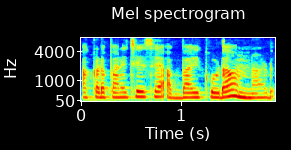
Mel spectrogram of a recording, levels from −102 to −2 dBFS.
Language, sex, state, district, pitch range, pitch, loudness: Telugu, female, Telangana, Komaram Bheem, 210-235 Hz, 215 Hz, -15 LUFS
